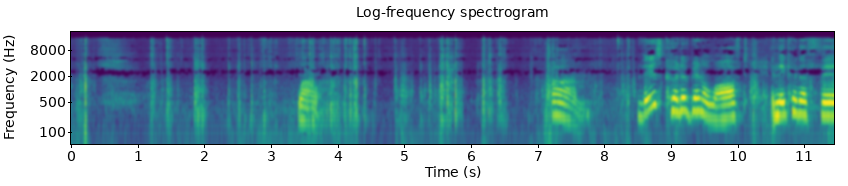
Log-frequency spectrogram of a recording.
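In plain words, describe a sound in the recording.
Plastic toy pieces click and knock against each other.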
